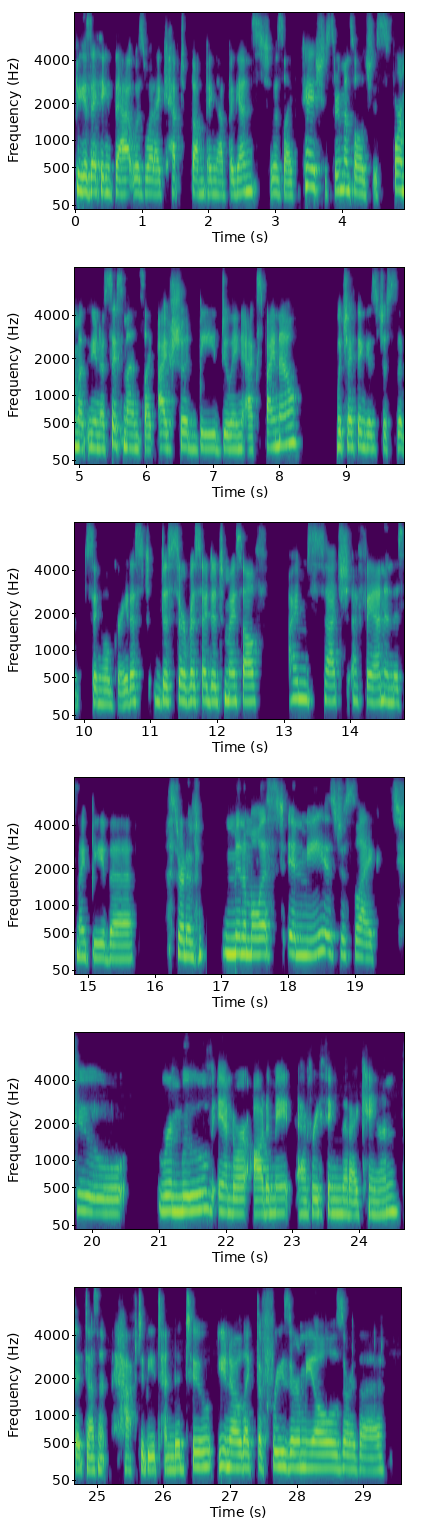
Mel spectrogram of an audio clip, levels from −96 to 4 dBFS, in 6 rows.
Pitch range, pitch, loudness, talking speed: 165-195 Hz, 180 Hz, -19 LUFS, 180 wpm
